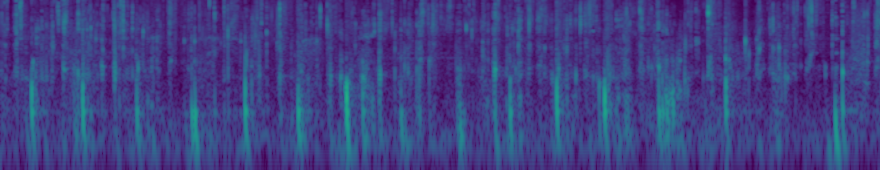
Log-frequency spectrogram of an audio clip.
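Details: Dog lapping at a plate, quick repeated tongue strokes roughly twice a second over a constant crackly, clattering background.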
